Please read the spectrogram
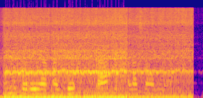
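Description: Honda Hornet motorcycle engine running with a loud, steady low rumble, faint voices over it; the sound cuts off abruptly near the end.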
